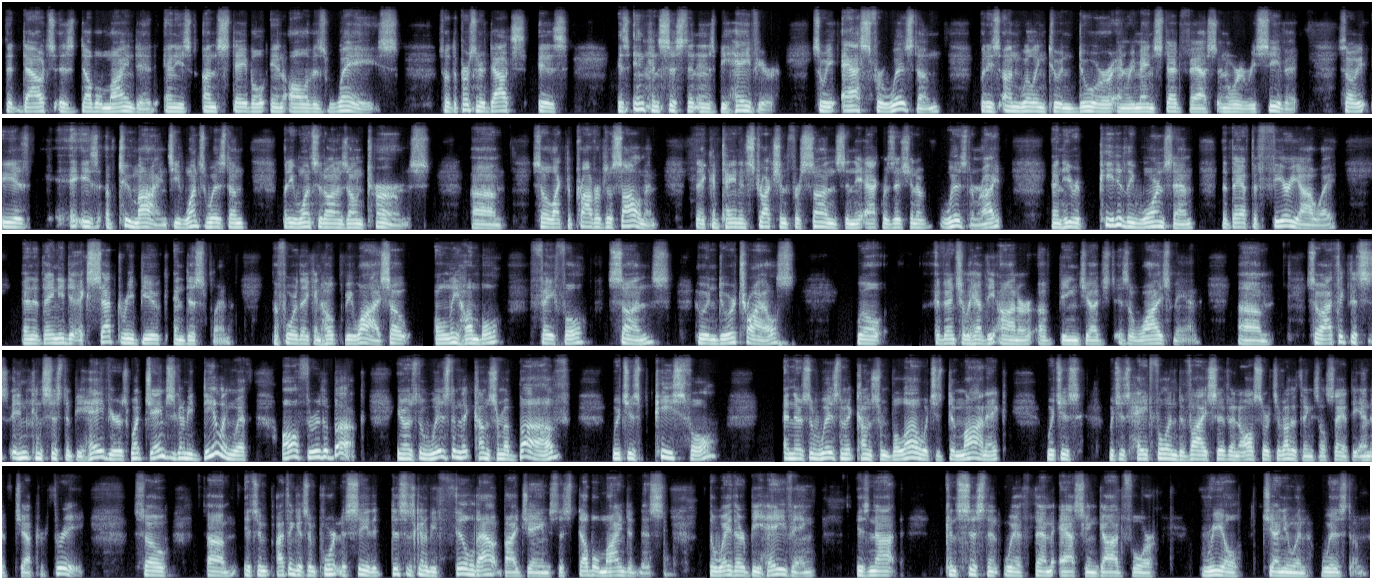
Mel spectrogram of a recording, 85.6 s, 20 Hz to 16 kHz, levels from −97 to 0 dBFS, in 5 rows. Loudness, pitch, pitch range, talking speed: -15 LUFS, 130 Hz, 120-150 Hz, 155 wpm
